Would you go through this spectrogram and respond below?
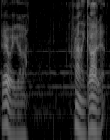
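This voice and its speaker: A man's voice: lowish voice, a little fast, faint music behind. A man giving casual live commentary as he plays a game, with muttered, offhand reactions. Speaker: game streamer.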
